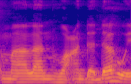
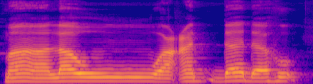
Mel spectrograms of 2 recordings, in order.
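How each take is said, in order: First: A clear n sound comes before the w. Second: The n merges into a held nasal w. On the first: The speaker calls it wrong. "Awas jangan dibaca" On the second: The speaker calls it right. "tapi harus dibaca"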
